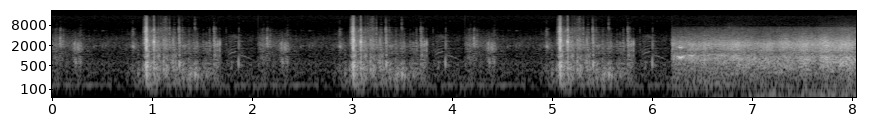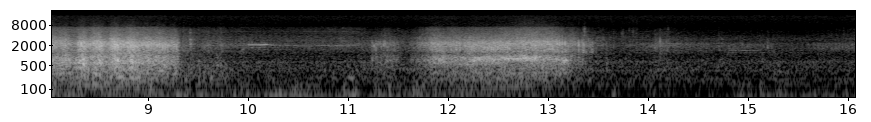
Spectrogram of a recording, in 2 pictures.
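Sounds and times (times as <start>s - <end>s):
vehicle engine crawling: 5.4s - 13.7s.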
